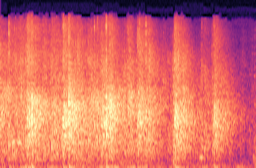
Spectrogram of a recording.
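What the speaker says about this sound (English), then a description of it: "Yeah, that deserves a round of applause." An audience at a talk claps in a round of applause, a dense, moderately loud patter of many hands in uneven waves that thins out toward the end.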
